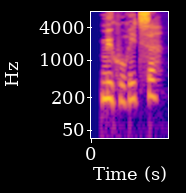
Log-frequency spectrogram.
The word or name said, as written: mykorrhiza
